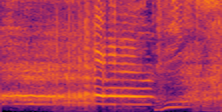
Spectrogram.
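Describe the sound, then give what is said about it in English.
A voice imitates a scream hurled at a villain held up against a wall: a strained, high, sustained cry lasting about a second and a half, then a short rising vocal squeal. “But she walks towards One, Vecna, Henry, the orderly on the wall, who is being held up by her powers, and screams at him and goes,”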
